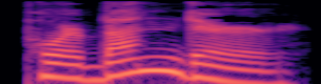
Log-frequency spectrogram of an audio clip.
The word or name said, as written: Porbandar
